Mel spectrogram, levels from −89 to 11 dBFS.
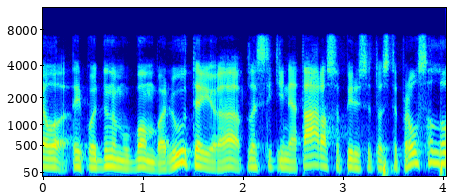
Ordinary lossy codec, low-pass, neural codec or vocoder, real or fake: MP3, 96 kbps; 7.2 kHz; codec, 16 kHz, 0.8 kbps, ZipCodec; fake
